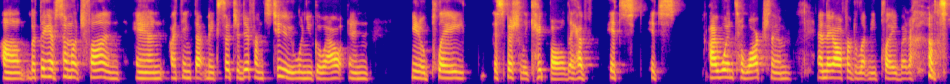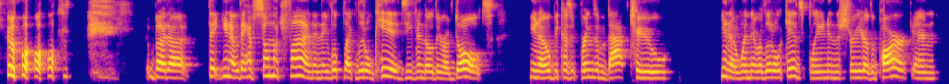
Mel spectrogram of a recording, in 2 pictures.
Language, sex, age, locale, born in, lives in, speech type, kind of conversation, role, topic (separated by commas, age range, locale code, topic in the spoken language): English, female, 55-59, en-US, United States, United States, conversation, unstructured, none, Which childhood games or hobbies would you like to bring back into your adult life, and why now?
